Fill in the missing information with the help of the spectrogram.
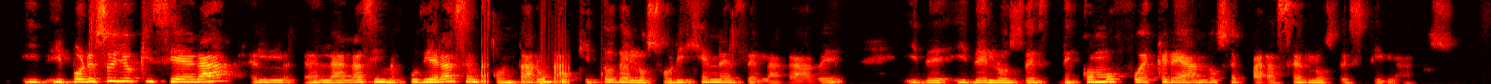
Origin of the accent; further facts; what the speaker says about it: Mexico; los que somos mexicanos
